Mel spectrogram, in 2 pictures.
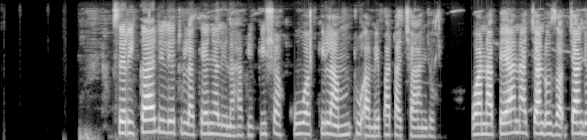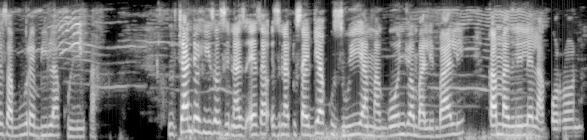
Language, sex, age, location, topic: Swahili, female, 18-24, Kisumu, health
